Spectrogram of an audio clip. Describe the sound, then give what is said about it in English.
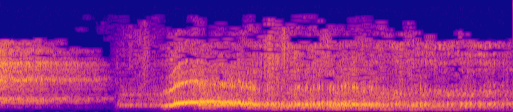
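A tiger roars loudly in the jungle, a deep rising growl that swells after a brief rumble and holds for a few seconds before fading slightly, with no talking over it. “A cat. Probably a tiger somewhere in the jungle.”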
